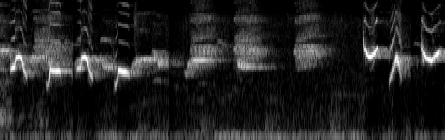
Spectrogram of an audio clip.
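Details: Greater green leafbird singing to provoke a non-singing bird: a run of bouncy, dipping whistles that slide into rough buzzy phrases, then several sharp bright whistles, steady low hum behind.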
